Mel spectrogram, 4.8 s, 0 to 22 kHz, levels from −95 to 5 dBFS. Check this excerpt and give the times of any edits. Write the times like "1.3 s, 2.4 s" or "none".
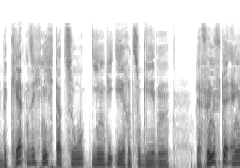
none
